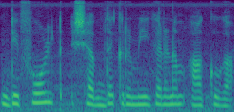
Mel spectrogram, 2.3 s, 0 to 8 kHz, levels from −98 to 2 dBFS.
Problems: constant background noise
